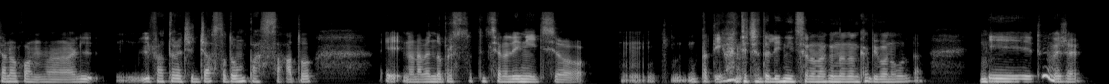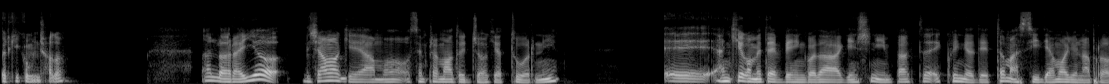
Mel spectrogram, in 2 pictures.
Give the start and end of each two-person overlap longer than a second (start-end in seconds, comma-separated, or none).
none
